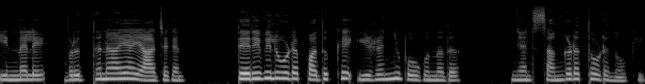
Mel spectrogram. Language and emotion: Malayalam, sad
